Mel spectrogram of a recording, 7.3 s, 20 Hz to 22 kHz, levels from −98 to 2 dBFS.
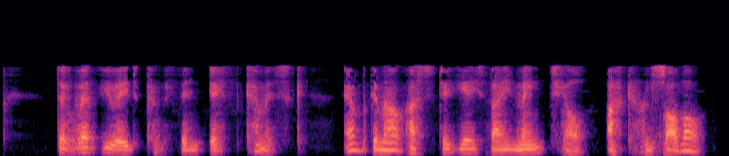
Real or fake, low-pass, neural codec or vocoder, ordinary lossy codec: fake; 7.2 kHz; codec, 16 kHz, 0.5 kbps, FunCodec, trained on LibriTTS, 25 frames a second; AAC, 16 kbps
